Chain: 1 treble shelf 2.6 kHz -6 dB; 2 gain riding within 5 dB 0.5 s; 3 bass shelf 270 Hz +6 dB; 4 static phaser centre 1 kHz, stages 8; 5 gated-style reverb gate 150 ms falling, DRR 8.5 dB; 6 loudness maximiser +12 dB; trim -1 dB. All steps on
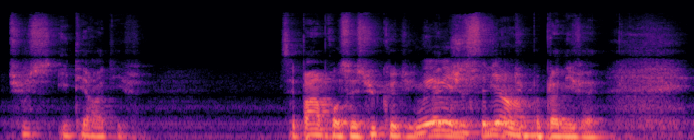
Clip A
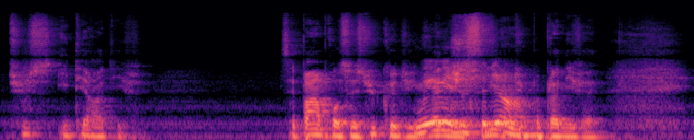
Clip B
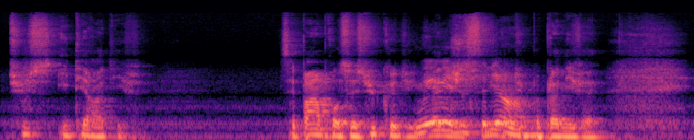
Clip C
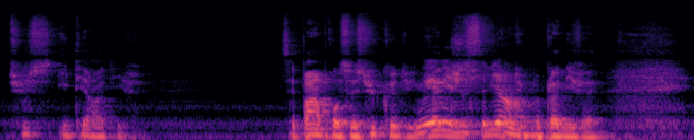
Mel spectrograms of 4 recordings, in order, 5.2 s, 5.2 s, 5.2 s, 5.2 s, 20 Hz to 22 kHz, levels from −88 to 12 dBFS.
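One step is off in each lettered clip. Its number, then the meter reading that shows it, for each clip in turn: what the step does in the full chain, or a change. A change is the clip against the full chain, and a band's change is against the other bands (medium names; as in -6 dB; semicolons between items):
2, 125 Hz band -1.5 dB; 1, momentary loudness spread change -2 LU; 6, crest factor change +5.0 dB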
